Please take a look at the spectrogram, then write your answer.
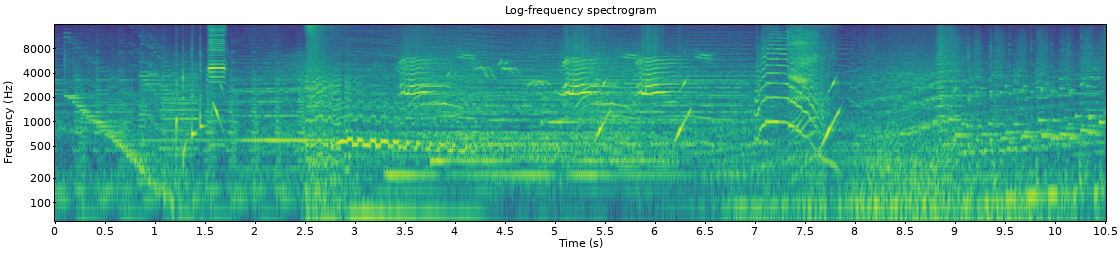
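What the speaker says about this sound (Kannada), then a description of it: "ಆ ಬೆಕ್ಕುಗಳು ಕಚ್ಚಕ್ ಶುರು ಮಾಡಿದ್ರೆ ನಲ್ಲಿ ಮೂಳೆ ಒಂದು ಉಳಿಯಲ್ಲ" Cartoon cats in a Motu Patlu episode meow loudly and repeatedly amid a dense mix of music, boings and crowd-like cartoon effects.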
